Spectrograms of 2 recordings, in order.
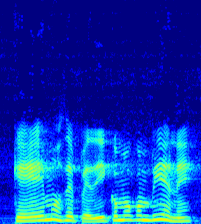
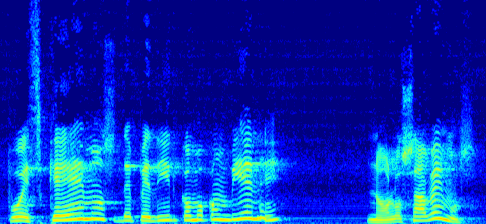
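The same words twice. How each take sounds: First: "¿Qué hemos de pedir como conviene?" read falling like a statement; as printed, no question. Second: "¿qué hemos de pedir como conviene?" with a clear questioning tune, slower and louder; read as a question. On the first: Preacher showing the verse without question marks, stating. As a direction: read it flat as the translation prints it. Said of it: "Ahí faltan los signos de interrogación". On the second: Preacher rereading the verse to show the missing question mark, asking. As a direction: ask it as a real question to the congregation. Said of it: "¿Qué sería?".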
